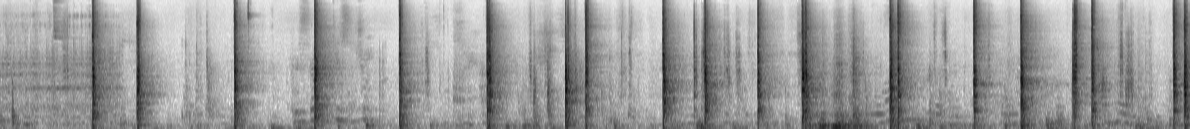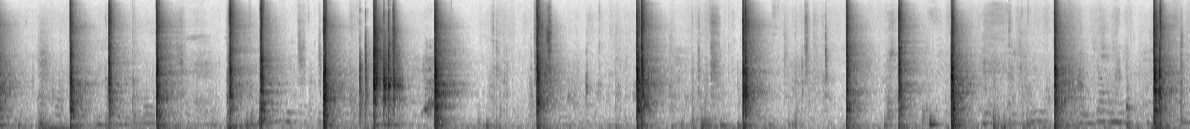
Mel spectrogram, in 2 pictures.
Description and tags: OM-FR-magnets
Ecole Olivier Métra, Paris. Field recordings made within the school grounds. Magnets are attracted to a metal board.
France, Paris, recordings, school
